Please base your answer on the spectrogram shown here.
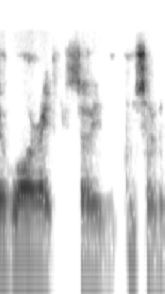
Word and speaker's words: Warwick: don't say a word wick when you say warwick so you sort of a double r and the warrick i think it's it don't say if switch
